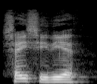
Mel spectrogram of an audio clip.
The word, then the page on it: seis y diez: European Spanish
